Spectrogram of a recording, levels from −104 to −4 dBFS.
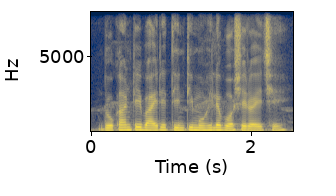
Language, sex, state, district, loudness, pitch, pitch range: Bengali, male, West Bengal, Cooch Behar, -15 LUFS, 150 Hz, 140-160 Hz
